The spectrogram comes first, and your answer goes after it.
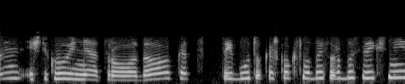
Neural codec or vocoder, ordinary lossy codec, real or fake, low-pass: none; MP3, 32 kbps; real; 10.8 kHz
